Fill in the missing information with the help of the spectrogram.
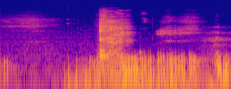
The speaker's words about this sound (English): I apologize for yawning into the microphone.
